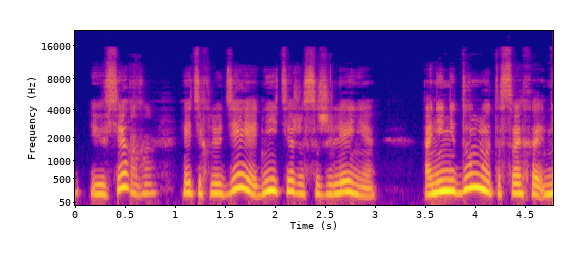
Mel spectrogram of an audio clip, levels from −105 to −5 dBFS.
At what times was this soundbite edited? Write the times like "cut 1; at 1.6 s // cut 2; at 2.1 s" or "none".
none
